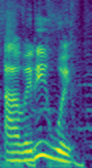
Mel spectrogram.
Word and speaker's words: averigüe: La función de la diéresis es recordar que se pronuncia la U.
